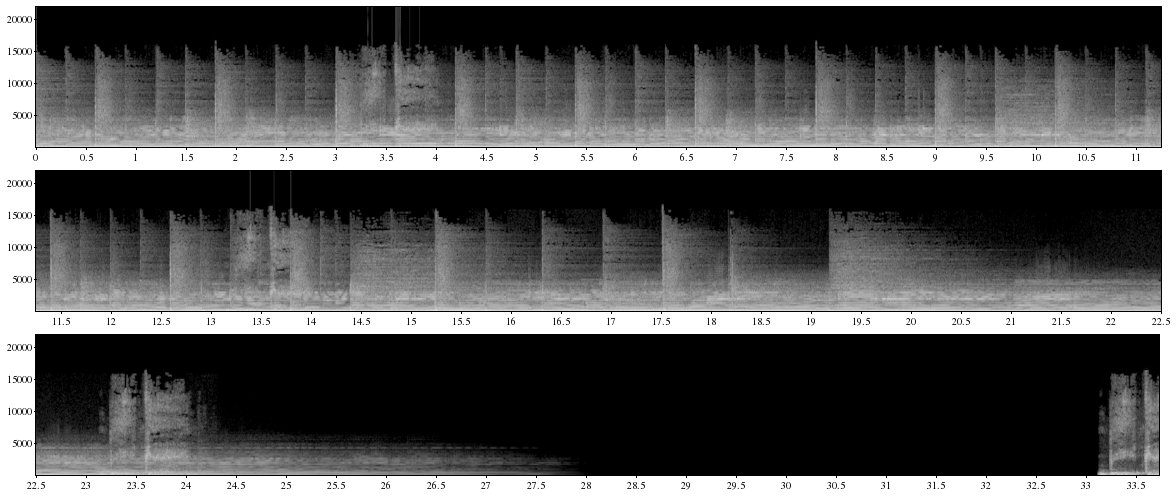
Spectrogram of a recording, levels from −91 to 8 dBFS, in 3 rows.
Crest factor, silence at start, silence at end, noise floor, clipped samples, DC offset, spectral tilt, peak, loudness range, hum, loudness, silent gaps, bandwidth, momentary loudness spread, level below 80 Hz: 12 dB; 0 s; 0 s; -68 dBFS; under 0.1%; under 0.1%; -6 dB/octave; 0 dBFS; 8 LU; none; -12 LUFS; 28.08-33.00 s; 13.5 kHz; 6 LU; -18 dBFS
